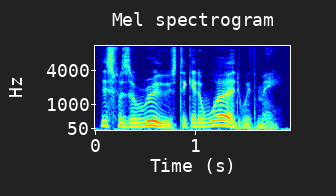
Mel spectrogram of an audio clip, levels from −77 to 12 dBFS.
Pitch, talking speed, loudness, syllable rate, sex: 140 Hz, 305 wpm, -16 LUFS, 5.5 syllables/s, male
